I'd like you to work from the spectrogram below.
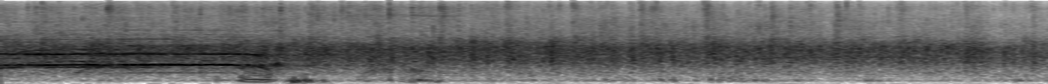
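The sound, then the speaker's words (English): A church audience applauds during an evening service, a full, sustained roar of many hands clapping that stays steady and eases slightly toward the end, with a brief tonal sound at the start. “If you're happy to see yourself here, you can clap better than that.”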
